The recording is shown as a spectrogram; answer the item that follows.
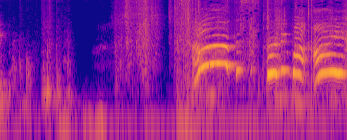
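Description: Faint crinkling of a wet-wipes packet as a wipe is pulled out. About two seconds in, this gives way to a woman's loud wordless pained moans, rising and falling in pitch, as makeup remover stings her eye.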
